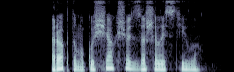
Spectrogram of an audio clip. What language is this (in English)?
Ukrainian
